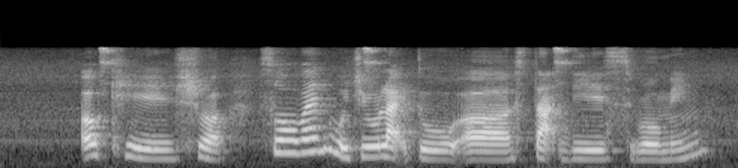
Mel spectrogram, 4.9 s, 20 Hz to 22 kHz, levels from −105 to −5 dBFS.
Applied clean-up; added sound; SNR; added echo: none; Tambourine; 15 dB; none.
